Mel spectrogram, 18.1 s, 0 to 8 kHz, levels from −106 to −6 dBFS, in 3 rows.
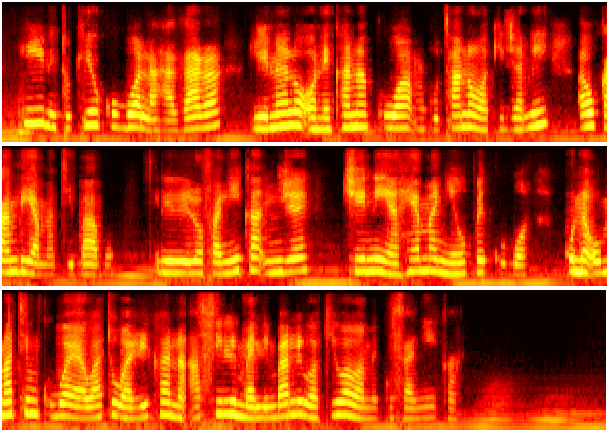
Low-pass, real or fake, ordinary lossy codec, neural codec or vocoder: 7.2 kHz; fake; AAC, 32 kbps; codec, 16 kHz, 2 kbps, X-Codec, HuBERT features, trained on balanced general audio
